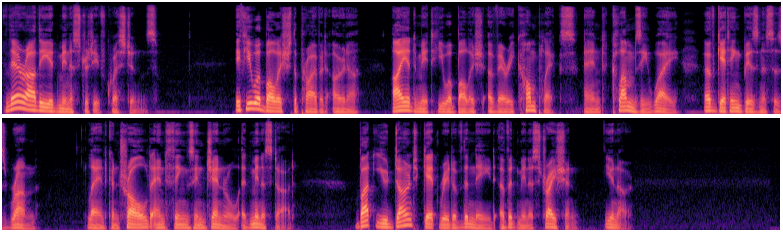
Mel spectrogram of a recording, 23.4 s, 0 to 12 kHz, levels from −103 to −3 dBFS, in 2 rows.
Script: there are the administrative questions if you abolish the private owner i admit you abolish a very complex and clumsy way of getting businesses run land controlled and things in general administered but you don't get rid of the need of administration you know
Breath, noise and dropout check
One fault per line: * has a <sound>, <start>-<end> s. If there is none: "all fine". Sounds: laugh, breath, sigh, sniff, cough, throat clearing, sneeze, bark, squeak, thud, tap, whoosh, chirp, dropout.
all fine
